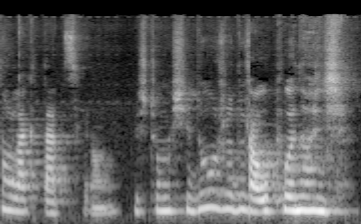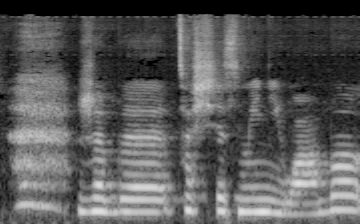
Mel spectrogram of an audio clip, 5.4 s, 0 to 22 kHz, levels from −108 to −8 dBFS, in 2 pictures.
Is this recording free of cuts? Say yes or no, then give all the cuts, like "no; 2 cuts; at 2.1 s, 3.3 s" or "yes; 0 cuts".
no; 2 cuts; at 0.9 s, 1.9 s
